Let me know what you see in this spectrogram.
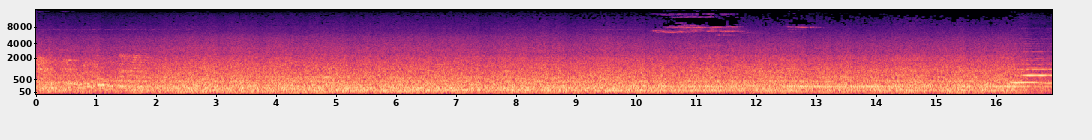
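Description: Steady, even running noise of a Yamagata Shinkansen train standing at the platform with its coupler nose opened for coupling. Near the end a short steady tone sounds over it.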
